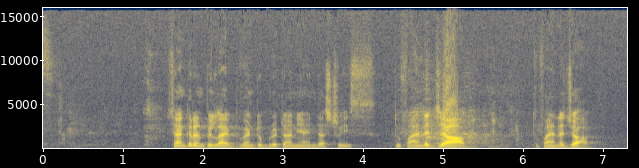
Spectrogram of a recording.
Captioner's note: laughter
